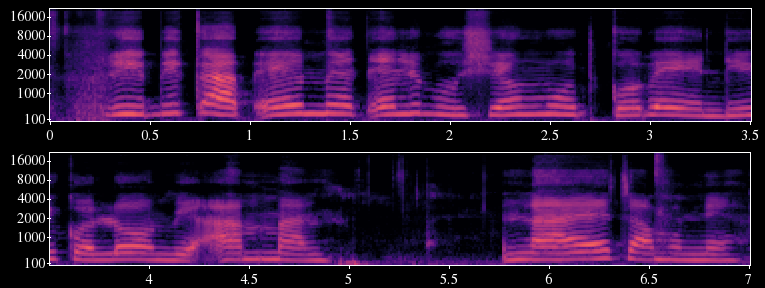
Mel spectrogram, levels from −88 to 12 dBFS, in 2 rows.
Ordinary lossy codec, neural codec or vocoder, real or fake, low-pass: none; codec, 44.1 kHz, 2.6 kbps, SNAC; fake; none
